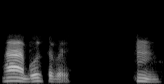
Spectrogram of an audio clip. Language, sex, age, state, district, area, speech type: Bengali, male, 18-30, West Bengal, Darjeeling, rural, conversation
